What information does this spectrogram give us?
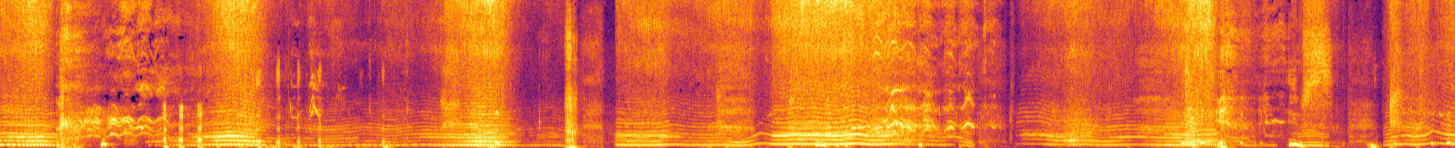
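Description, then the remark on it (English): A voice imitates a mini drone with a sustained, buzzing, warbling hum whose pitch wavers up and down, broken into three long stretches by brief pauses for breath, with occasional laughter mixed in. “I could do an impression of a drone.”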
